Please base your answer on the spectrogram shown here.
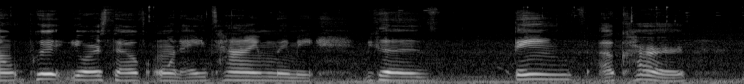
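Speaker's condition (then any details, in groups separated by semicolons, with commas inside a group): Cerebral palsy; spastic cerebral palsy from birth, lower body, tight muscles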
